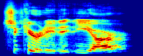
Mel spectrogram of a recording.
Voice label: Emergency Human Male Voice Hospital Call Security To ER; emergency effects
